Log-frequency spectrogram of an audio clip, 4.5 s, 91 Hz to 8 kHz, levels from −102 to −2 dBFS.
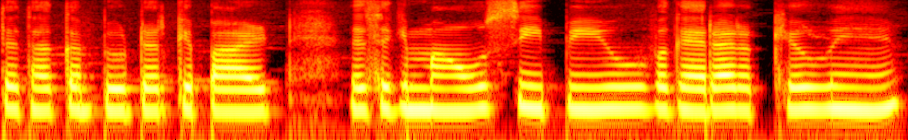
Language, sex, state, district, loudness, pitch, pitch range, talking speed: Hindi, female, Uttar Pradesh, Lucknow, -16 LUFS, 245 Hz, 235-250 Hz, 160 wpm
